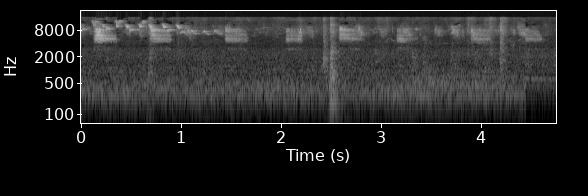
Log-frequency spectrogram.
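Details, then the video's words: Young common starlings kept in a cage in Liepāja, Latvia, May 2024, giving short harsh, hissy bursts of high noise at irregular intervals, with a sharp click midway and a low murmur of city sounds behind. "MĀJAS STRAZDI / Sturnus vulgaris / būrī. Jaunie putni."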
